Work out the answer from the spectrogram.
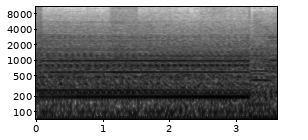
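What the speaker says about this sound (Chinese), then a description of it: "现在最小油门开挖斗" A diesel excavator engine with a newly fitted pump idles at minimum throttle, a steady low drone with a constant hum that drops slightly in pitch near the end, close and alone.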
